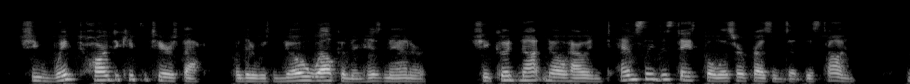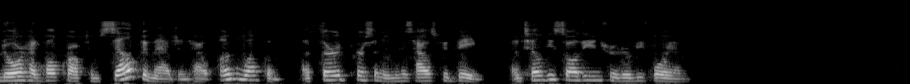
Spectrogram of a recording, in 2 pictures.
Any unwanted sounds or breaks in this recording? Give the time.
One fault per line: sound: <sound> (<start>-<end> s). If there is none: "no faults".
no faults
